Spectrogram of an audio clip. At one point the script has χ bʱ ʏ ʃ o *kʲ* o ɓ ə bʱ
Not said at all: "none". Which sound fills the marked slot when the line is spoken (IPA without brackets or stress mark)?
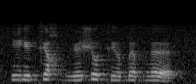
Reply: kʲ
